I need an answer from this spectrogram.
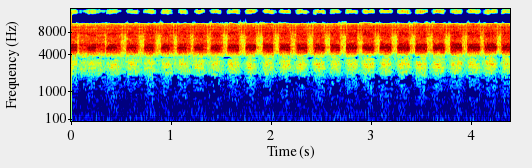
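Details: Cicadas singing in summer in Provence, southern France: a dense, shrill, buzzing chorus pulsing about three times per second, with steady rhythmic throbs and no other sounds.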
